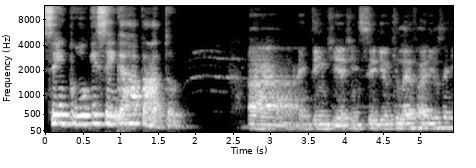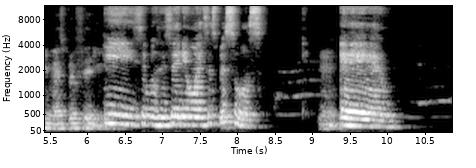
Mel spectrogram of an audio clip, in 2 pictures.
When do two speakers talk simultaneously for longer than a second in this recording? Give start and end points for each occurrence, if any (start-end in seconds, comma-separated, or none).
none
